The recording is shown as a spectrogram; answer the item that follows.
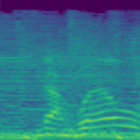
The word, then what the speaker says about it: Nahuel: Nahuel, I hope I pronounced that right, N-A-H-U-E-L.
